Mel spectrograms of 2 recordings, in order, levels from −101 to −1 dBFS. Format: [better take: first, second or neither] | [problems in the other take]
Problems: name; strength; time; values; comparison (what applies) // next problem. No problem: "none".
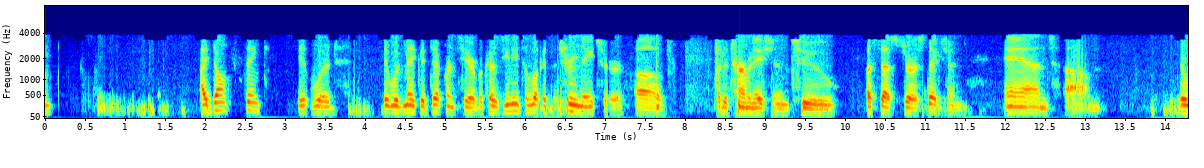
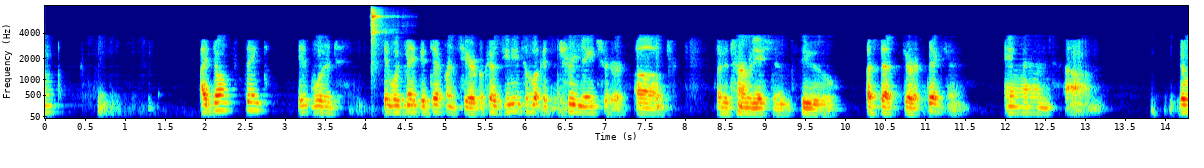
first | noise reduction (neural mask model DeepFilterNet 3)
